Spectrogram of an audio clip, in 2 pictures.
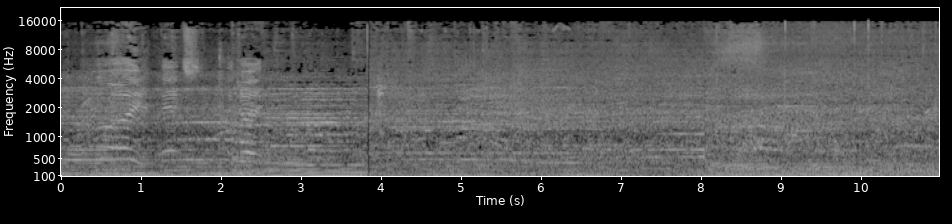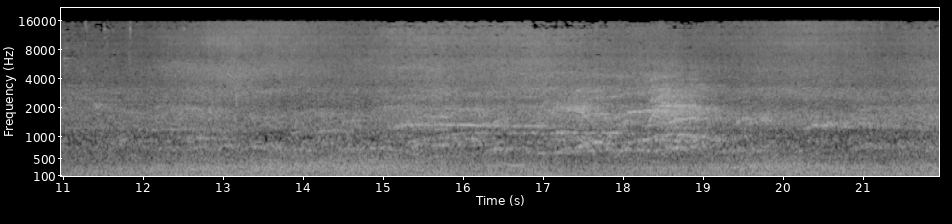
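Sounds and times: faint voices: 0:03.9 - 0:21.9
loud low rumble: 0:08.0 - 0:21.9.

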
